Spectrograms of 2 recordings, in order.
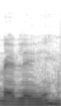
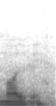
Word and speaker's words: Maulvi: Maulvi. Not Mawlavi, Maulvi.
